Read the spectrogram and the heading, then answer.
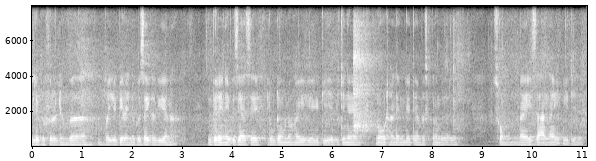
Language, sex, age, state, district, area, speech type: Bodo, male, 18-30, Assam, Chirang, rural, spontaneous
